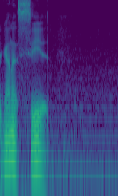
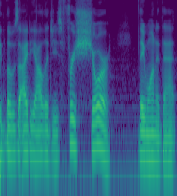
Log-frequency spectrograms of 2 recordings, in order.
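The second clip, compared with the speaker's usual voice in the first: sarcastic; 6 semitones higher than usual. Acted. Sarcastic take on the election.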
